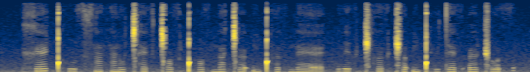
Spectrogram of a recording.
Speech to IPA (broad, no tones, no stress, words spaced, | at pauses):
xɛ ǃʰuθsɐ̃ θɐ̃ɾʊǀʰɛθǀɔθ ǃʰɔθnɐǀœ ʔĩǃʰəθnɛ | ðiθǁʰəθǁə ʔĩǃʰytɛθ ʔœǁʊθ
